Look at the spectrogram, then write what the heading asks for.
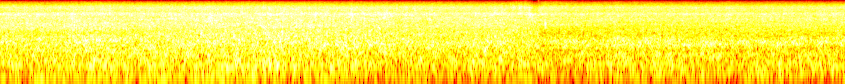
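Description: River water rushes steadily and loudly, a continuous broadband roar with no pauses and no voices.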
